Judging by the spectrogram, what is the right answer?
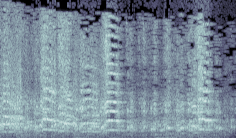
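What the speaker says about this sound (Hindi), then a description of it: "मुर्गे में ऐसा है क्या?" A rooster crows loudly and close by in drawn-out calls, with clucking fowl mixed in around it.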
